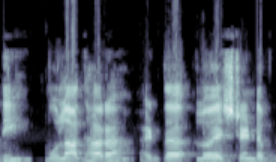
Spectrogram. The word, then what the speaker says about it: Muladhara: slide so you can now chant that name muladhara the lowest chakra then the next chakra is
